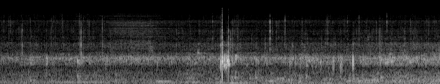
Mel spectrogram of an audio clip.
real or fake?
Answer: real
